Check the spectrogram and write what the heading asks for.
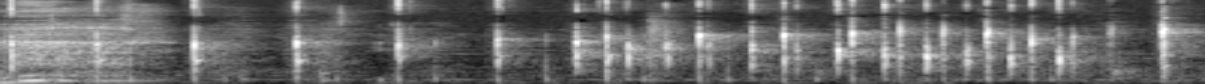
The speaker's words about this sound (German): Jede Art von Schmatzen oder auch Klicken mit der Zunge. Alles, was du mit deiner Zunge machen kannst, ist, ist sehr gut,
